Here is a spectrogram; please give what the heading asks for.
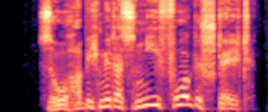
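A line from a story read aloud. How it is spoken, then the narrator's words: Hissed. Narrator (German): zischte Knaller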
